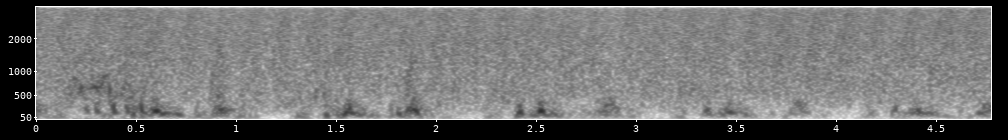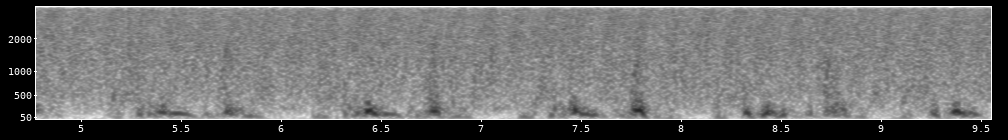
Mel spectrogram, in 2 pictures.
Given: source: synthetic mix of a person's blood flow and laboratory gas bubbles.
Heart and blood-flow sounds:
Doppler ultrasound of blood flow; precordium
0.18-0.58 s: bubbles
From the record:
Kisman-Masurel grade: 112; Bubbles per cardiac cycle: 1 to 2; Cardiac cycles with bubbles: 1 to 10%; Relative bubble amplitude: moderate (0.250 to 0.450); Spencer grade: 1 (occasional bubble signal discernible with the cardiac motion signal, with majority of cardiac periods free of bubbles); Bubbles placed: anywhere in the cardiac cycle

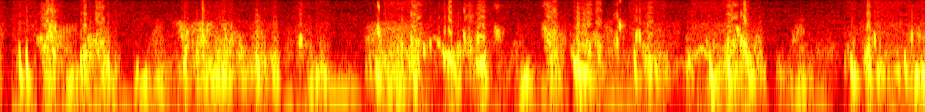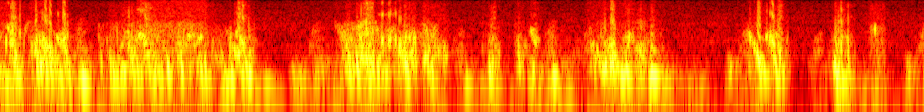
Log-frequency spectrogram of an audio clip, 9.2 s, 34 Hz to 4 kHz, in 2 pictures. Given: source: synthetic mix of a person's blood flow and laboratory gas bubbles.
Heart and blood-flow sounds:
Doppler ultrasound of blood flow; precordium
0.00-0.61 s: bubbles
0.86-1.42 s: bubbles
1.47-1.66 s: bubbles
1.81-2.52 s: bubbles
2.71-3.83 s: bubbles
4.21-5.02 s: bubbles
5.10-5.92 s: bubbles
6.29-6.88 s: bubbles
7.04-7.14 s: bubbles
7.19-7.33 s: bubbles
7.54-7.96 s: bubbles
8.34-8.60 s: bubbles
8.77-8.92 s: bubbles
8.96-9.05 s: bubbles
From the record:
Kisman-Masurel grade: 444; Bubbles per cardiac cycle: continuous sound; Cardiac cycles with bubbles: 100%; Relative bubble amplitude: maximal (0.775 to 0.999); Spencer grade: 4 (maximum detectable bubble signal sounding continuously throughout systole and diastole of every cardiac period, and overriding the amplitude of the normal cardiac signals); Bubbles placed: only in the low amplitude regions of the cardiac cycle

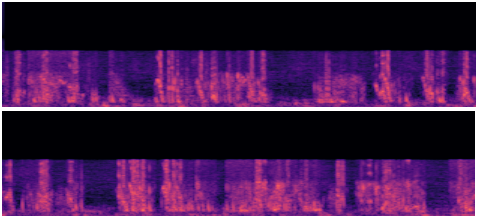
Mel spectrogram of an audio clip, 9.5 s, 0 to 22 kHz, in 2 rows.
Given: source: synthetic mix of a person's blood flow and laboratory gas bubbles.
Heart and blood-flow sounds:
Doppler ultrasound of blood flow; subclavian vein
0.00-0.03 s: bubbles
0.09-0.84 s: bubbles
0.87-0.98 s: bubbles
1.06-1.25 s: bubbles
1.50-2.72 s: bubbles
3.08-3.64 s: bubbles
3.69-4.11 s: bubbles
4.17-4.45 s: bubbles
4.55-4.87 s: bubbles
4.92-5.25 s: bubbles
5.36-5.57 s: bubbles
5.87-6.26 s: bubbles
6.30-6.88 s: bubbles
6.97-7.96 s: bubbles
8.04-8.19 s: bubbles
8.26-8.98 s: bubbles
9.21-9.48 s: bubbles
From the record:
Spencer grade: 4 (maximum detectable bubble signal sounding continuously throughout systole and diastole of every cardiac period, and overriding the amplitude of the normal cardiac signals); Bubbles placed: anywhere in the cardiac cycle

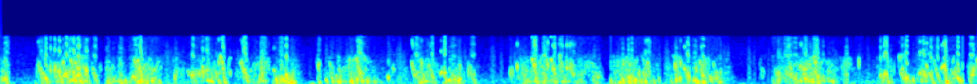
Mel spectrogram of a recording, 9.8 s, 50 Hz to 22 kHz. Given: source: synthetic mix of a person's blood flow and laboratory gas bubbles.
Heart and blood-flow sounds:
Doppler ultrasound of blood flow; subclavian vein
0.00-0.11 s: bubbles
0.35-1.65 s: bubbles
1.71-2.34 s: bubbles
2.37-3.02 s: bubbles
3.15-3.96 s: bubbles
4.08-4.79 s: bubbles
5.07-6.01 s: bubbles
6.10-6.62 s: bubbles
6.68-7.26 s: bubbles
7.58-7.66 s: bubbles
7.70-8.62 s: bubbles
8.76-9.62 s: bubbles
9.66-9.78 s: bubbles
From the record:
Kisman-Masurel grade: 444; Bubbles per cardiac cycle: continuous sound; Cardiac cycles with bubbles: 100%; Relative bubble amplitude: maximal (0.775 to 0.999); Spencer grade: 4 (maximum detectable bubble signal sounding continuously throughout systole and diastole of every cardiac period, and overriding the amplitude of the normal cardiac signals); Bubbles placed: anywhere in the cardiac cycle

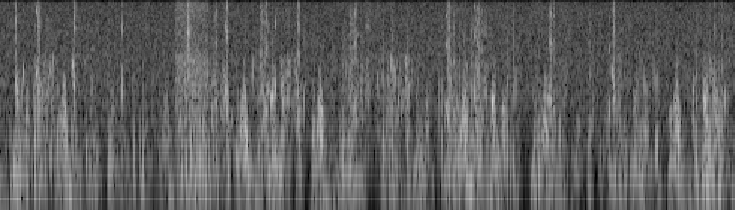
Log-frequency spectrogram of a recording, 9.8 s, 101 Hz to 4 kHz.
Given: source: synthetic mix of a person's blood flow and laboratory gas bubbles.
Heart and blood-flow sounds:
Doppler ultrasound of blood flow; precordium
0.17-0.80 s: bubbles
0.94-1.25 s: bubbles
1.42-1.68 s: bubbles
1.76-1.97 s: bubbles
2.33-3.12 s: bubbles
3.34-3.39 s: bubbles
3.42-4.09 s: bubbles
4.42-4.46 s: bubbles
4.48-5.50 s: bubbles
5.83-6.51 s: bubbles
6.64-6.96 s: bubbles
7.07-7.58 s: bubbles
7.83-7.95 s: bubbles
8.11-8.38 s: bubbles
8.47-8.88 s: bubbles
9.21-9.81 s: bubbles
From the record:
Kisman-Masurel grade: 342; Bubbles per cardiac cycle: rolling drumbeat, 9 or more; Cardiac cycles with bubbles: 100%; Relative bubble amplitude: moderate (0.250 to 0.450); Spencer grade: 3 (all of the cardiac periods contain showers or single bubble signals, but not dominating or overriding the cardiac motion signals); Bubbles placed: only in the low amplitude regions of the cardiac cycle

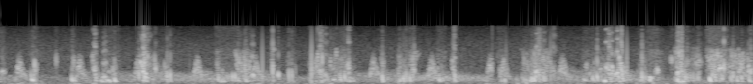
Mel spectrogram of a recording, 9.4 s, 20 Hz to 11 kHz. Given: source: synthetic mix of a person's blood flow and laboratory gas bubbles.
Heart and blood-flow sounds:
Doppler ultrasound of blood flow; subclavian vein
0.00-0.08 s: bubbles
0.36-0.48 s: bubbles
0.68-0.72 s: bubbles
0.87-0.98 s: bubbles
1.15-1.49 s: bubbles
1.70-2.18 s: bubbles
2.69-3.21 s: bubbles
3.38-3.52 s: bubbles
3.58-3.70 s: bubbles
3.86-4.46 s: bubbles
4.74-4.83 s: bubbles
4.97-5.25 s: bubbles
5.45-5.58 s: bubbles
5.63-5.73 s: bubbles
6.21-6.32 s: bubbles
6.50-6.97 s: bubbles
7.28-7.85 s: bubbles
7.97-8.30 s: bubbles
8.38-8.78 s: bubbles
8.82-9.42 s: bubbles
From the record:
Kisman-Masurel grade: 242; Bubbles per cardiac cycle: several, 3 to 8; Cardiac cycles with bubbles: 100%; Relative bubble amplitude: moderate (0.250 to 0.450); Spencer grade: 3 (all of the cardiac periods contain showers or single bubble signals, but not dominating or overriding the cardiac motion signals); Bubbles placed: anywhere in the cardiac cycle

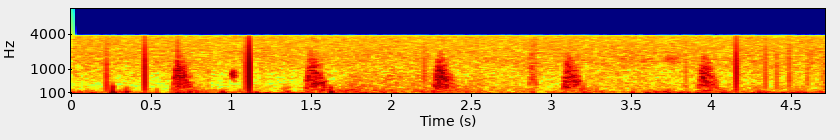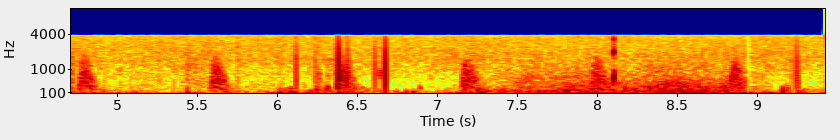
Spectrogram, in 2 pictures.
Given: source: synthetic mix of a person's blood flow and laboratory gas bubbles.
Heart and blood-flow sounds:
Doppler ultrasound of blood flow; subclavian vein
0.99-1.03 s: bubbles
6.22-6.45 s: bubbles
6.62-6.67 s: bubbles
8.07-8.14 s: bubbles
From the record:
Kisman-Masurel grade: 121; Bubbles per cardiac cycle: 1 to 2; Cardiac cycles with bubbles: 10 to 50%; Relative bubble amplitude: barely perceptible (0.100 to 0.250); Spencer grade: 2 (many but less than half of the cardiac periods contain bubble signals, singularly or in groups); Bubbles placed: anywhere in the cardiac cycle

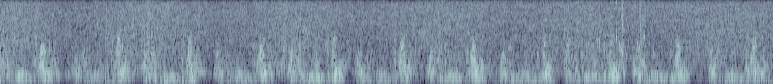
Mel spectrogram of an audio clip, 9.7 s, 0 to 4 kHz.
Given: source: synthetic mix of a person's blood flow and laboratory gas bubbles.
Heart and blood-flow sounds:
Doppler ultrasound of blood flow; precordium
0.00-0.33 s: bubbles
0.39-0.49 s: bubbles
0.58-0.78 s: bubbles
0.87-0.92 s: bubbles
1.27-1.56 s: bubbles
1.77-2.07 s: bubbles
7.44-7.87 s: bubbles
7.95-8.20 s: bubbles
From the record:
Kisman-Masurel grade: 221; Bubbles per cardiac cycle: several, 3 to 8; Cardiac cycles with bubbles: 10 to 50%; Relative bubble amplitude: barely perceptible (0.100 to 0.250); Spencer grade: 2 (many but less than half of the cardiac periods contain bubble signals, singularly or in groups); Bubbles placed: anywhere in the cardiac cycle

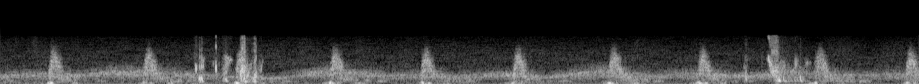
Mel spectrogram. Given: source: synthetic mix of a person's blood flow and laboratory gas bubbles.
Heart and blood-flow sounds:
Doppler ultrasound of blood flow; subclavian vein
1.93-2.07 s: bubbles
2.12-2.33 s: bubbles
2.37-2.63 s: bubbles
7.43-7.50 s: bubbles
7.66-8.12 s: bubbles
From the record:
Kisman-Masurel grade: 223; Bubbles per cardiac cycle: several, 3 to 8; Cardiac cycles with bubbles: 10 to 50%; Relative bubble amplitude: loud (0.450 to 0.775); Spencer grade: 2 (many but less than half of the cardiac periods contain bubble signals, singularly or in groups); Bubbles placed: anywhere in the cardiac cycle

